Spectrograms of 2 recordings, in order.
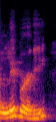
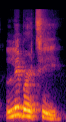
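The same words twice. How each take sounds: First: The t is said as a quick r-like flap. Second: The t is left out completely. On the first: "O T do Liberty pode ser transformado em R" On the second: "ou pode ser omitido"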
